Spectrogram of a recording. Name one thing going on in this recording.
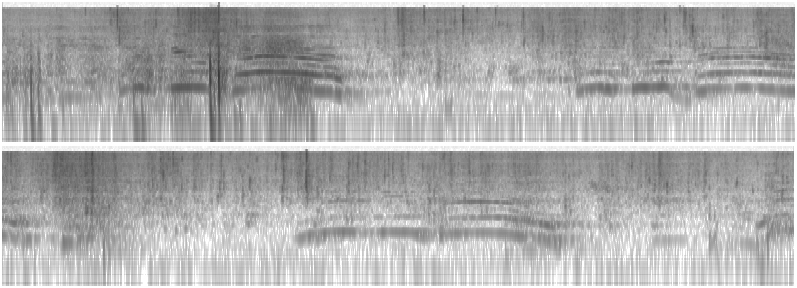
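Feet splash softly through shallow water.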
